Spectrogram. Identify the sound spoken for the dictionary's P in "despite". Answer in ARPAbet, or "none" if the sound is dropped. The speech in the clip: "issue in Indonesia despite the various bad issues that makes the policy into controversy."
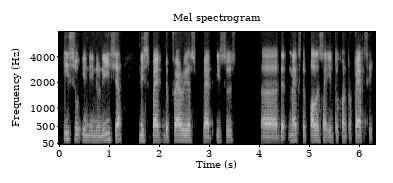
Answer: P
